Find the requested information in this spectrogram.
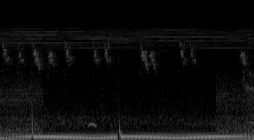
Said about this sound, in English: Apparently annoyed that she continued to walk past it instead of running away, the large bird like monster began making a chirping noise.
